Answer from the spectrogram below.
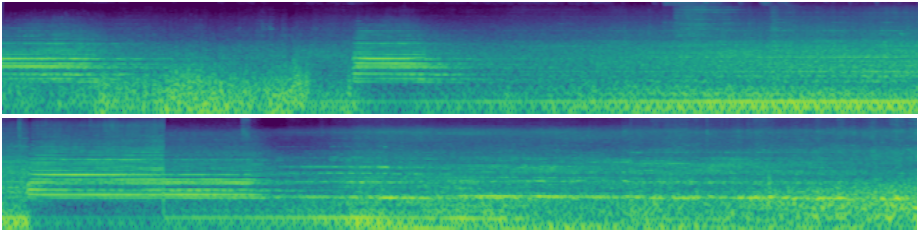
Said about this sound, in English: another eastbound merchandise train heads down the mountain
